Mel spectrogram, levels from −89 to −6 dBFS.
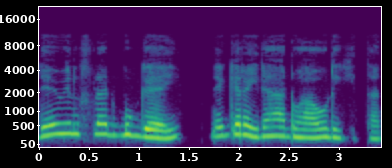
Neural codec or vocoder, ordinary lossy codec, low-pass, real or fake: none; MP3, 64 kbps; 10.8 kHz; real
